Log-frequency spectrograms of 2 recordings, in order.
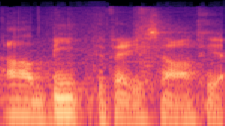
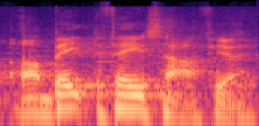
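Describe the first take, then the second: First: The vowel in beat rhymes with see. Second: The vowel in beat rhymes with face. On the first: This is the modern pronunciation. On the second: This is the old pronunciation, still heard in places. "They used to say"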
